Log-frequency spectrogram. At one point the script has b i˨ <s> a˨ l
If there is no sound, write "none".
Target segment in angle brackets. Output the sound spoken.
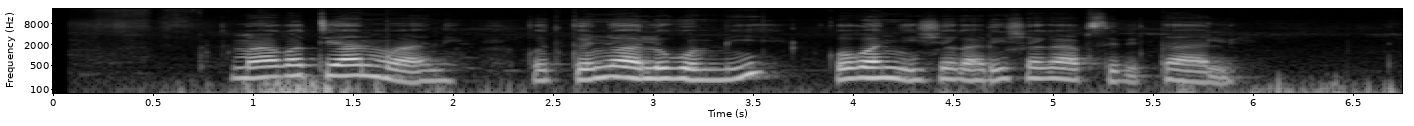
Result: t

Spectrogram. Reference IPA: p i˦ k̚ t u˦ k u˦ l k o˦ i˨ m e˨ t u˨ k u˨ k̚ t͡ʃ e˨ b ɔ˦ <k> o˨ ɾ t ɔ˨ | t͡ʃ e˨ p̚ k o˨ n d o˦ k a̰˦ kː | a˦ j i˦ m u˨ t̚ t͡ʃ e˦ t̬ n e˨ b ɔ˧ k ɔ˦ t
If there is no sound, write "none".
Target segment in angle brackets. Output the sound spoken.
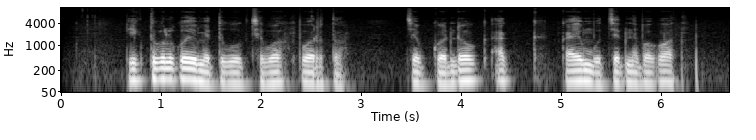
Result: p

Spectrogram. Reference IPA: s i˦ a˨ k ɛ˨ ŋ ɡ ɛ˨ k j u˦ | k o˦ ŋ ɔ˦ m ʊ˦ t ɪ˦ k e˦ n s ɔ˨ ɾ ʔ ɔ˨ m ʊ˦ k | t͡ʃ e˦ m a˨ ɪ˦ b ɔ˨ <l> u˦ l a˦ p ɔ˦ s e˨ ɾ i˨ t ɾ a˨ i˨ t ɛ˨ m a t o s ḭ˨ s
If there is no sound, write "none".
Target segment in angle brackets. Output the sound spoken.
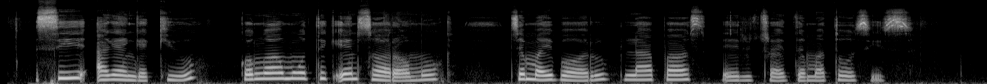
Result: ɾ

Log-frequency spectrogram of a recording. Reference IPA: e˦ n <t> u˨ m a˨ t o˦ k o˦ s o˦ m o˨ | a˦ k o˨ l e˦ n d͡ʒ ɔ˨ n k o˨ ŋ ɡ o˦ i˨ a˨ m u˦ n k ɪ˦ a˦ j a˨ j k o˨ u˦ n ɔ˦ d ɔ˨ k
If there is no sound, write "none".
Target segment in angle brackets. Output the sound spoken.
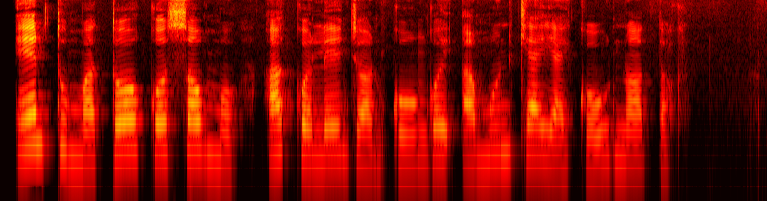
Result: t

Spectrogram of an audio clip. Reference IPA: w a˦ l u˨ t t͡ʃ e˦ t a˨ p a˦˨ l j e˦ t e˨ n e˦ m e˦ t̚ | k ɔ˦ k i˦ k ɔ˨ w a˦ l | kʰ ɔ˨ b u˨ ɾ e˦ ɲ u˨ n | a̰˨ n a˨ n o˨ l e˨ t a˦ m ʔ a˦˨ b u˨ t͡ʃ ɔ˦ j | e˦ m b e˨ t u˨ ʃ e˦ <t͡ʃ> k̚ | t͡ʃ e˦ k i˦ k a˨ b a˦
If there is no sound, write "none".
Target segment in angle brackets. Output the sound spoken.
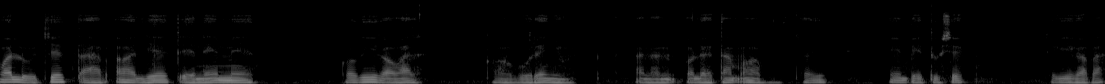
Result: none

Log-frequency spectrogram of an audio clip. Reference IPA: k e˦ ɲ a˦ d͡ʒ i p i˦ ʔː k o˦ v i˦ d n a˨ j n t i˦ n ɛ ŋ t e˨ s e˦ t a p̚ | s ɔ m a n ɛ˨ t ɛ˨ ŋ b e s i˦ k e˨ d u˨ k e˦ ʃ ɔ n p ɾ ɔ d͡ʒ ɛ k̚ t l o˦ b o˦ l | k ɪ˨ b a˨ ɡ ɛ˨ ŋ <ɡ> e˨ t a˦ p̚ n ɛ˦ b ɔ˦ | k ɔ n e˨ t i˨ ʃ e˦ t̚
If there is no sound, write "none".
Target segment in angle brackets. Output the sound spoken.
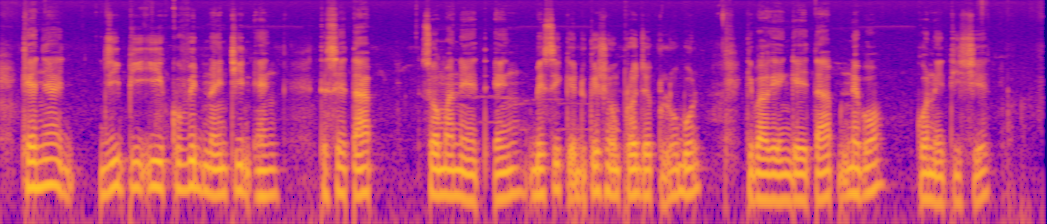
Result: ɡ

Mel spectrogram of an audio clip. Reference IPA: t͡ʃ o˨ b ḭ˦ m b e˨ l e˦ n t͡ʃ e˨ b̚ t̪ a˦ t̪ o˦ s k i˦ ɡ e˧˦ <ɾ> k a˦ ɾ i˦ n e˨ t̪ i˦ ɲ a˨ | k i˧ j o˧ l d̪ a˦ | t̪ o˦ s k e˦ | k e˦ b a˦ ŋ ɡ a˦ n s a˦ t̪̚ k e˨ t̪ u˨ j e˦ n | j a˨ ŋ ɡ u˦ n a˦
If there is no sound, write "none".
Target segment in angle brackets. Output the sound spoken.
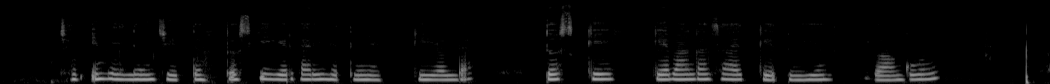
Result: ɾ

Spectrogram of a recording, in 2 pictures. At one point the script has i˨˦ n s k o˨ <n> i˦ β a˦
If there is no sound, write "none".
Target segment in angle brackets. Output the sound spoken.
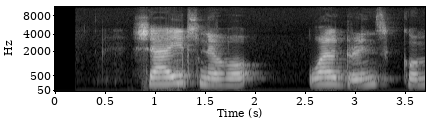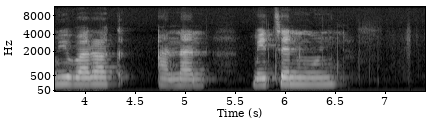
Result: m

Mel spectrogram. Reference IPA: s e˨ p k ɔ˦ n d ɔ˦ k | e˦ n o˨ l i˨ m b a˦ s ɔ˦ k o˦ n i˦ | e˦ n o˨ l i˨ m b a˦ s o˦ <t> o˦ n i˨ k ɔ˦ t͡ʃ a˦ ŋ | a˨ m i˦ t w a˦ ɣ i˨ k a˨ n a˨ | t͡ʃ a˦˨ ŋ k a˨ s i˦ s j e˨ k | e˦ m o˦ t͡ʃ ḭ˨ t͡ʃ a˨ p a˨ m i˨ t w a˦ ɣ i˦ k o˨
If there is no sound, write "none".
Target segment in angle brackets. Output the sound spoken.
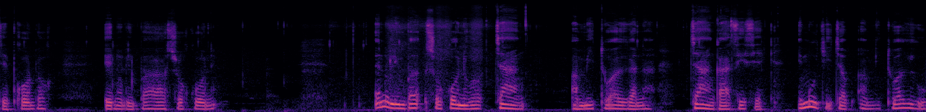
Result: k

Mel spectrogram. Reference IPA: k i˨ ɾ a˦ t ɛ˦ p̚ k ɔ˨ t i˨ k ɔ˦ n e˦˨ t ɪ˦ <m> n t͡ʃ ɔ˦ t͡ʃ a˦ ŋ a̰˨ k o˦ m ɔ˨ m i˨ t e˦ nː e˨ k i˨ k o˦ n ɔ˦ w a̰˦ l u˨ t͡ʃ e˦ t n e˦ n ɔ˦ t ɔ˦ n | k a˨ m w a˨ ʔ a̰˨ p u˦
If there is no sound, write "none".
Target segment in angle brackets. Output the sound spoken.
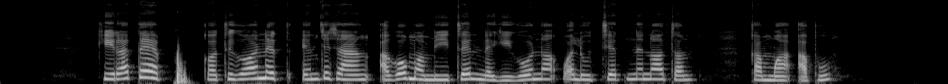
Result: none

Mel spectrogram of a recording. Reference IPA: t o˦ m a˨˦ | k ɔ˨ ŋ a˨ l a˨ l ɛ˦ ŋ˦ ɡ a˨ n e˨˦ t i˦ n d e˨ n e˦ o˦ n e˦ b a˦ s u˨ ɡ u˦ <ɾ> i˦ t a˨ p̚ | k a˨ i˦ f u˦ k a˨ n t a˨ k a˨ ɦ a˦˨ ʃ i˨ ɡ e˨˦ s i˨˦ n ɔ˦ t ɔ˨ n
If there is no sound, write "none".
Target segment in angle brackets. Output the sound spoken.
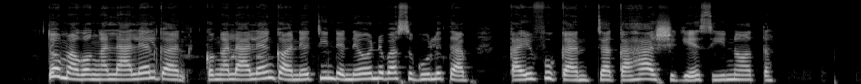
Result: l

